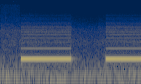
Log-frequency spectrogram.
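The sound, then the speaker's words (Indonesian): Telephone call tone while dialing a mobile phone: two long, steady beeps of about one second each at one mid-low pitch, separated by a short gap, with no talk. “Gimana ya kalau kita coba telepon aja dia? Semoga aja nih nomor handphonenya masih sama.”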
